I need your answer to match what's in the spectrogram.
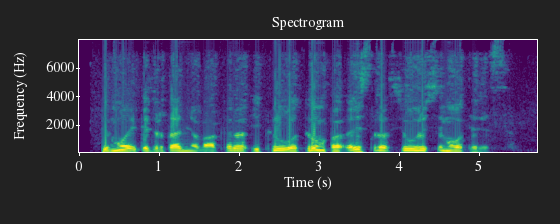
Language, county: Lithuanian, Telšiai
